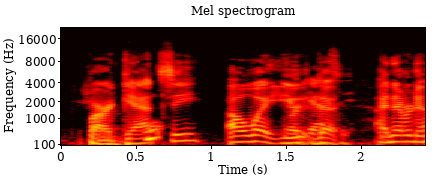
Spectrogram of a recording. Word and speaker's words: Bargatze: Oh wait, Bargatze.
